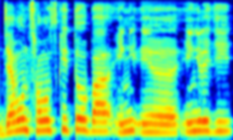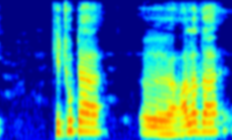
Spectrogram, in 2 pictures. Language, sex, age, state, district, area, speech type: Bengali, male, 60+, West Bengal, Paschim Bardhaman, urban, spontaneous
